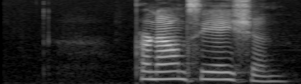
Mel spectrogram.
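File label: "Pronunciation", English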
